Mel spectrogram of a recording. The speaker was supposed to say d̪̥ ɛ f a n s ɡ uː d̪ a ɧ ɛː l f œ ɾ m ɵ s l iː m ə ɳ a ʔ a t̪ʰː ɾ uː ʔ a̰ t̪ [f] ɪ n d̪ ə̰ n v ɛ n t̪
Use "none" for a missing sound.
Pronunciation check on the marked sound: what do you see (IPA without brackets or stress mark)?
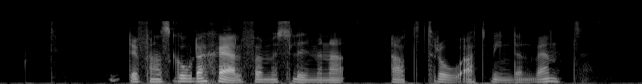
v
